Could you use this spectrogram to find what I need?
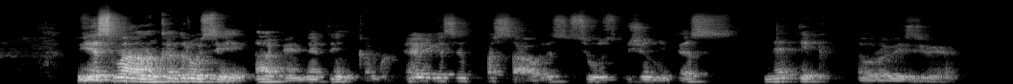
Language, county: Lithuanian, Šiauliai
